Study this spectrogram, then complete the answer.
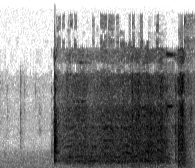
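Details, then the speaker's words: Free old truck after tightening a loose, arcing battery terminal: silence, then strong steady even cranking (in gear); starter turning the engine normally. "Oh, it's in gear. It's cranking though."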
